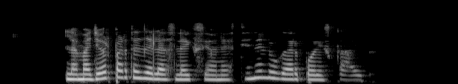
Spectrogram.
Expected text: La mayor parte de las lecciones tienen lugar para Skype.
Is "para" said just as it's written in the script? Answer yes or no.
no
